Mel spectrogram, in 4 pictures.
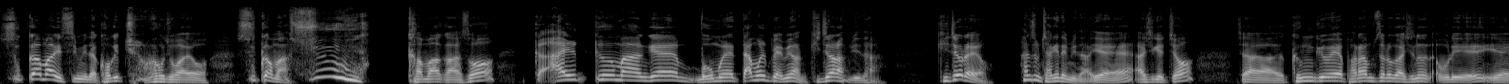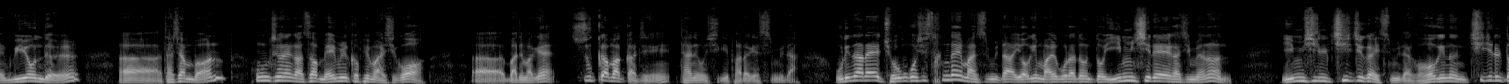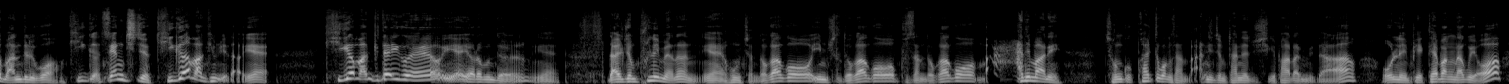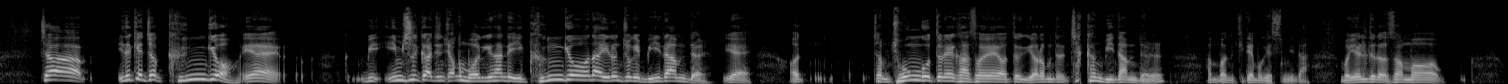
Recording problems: uneven, jittery; strongly; from 5 to 59 s

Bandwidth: 15 kHz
